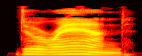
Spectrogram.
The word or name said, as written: durand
